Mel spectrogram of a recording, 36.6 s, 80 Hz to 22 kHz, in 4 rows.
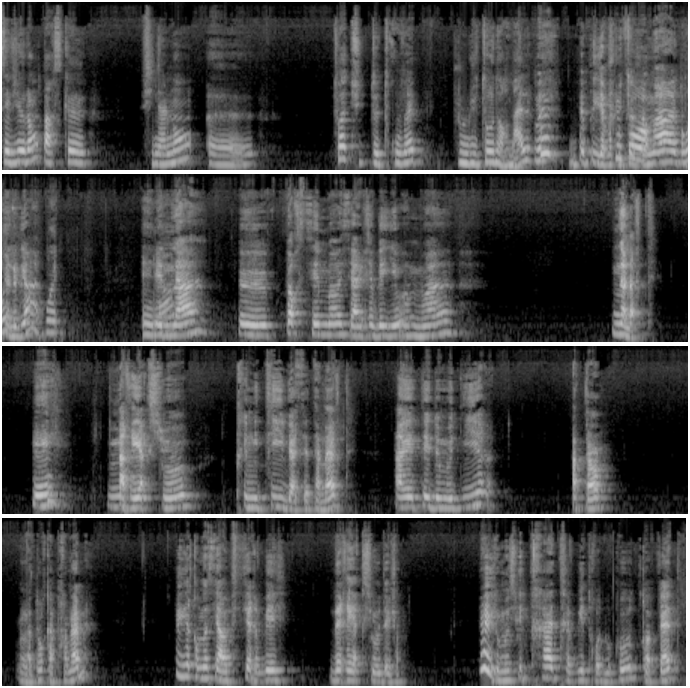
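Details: Adult woman, born profoundly deaf (prelingual), raised with thousands of hours of speech therapy, lip-reads, and has been understood by others only since about age 12; deaf speech (prelingual profound deafness).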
